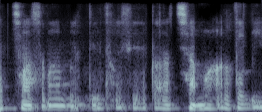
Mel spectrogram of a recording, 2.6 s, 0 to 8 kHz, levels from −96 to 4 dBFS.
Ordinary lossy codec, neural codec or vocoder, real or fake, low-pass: none; codec, 16 kHz, 2 kbps, X-Codec, HuBERT features, trained on general audio; fake; 7.2 kHz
